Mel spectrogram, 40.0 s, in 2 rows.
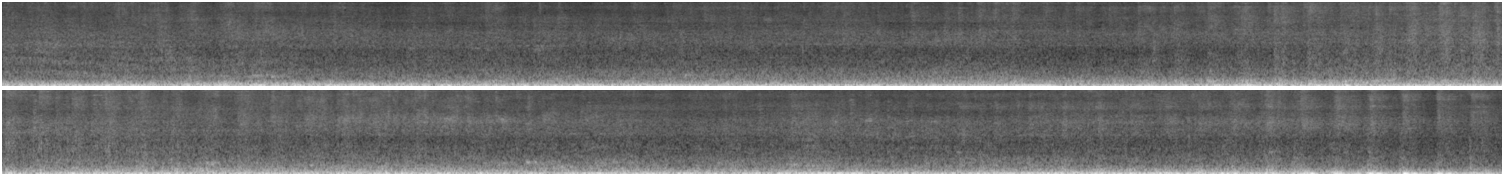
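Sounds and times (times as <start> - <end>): freight train rumbling past: 0.0 - 40.0.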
